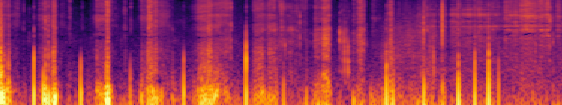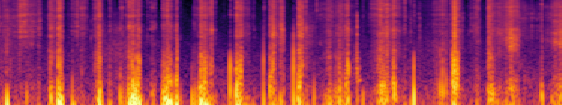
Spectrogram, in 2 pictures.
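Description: A wooden spoon scrapes into a solid white gym chalk block held in a gloved hand, crumbling the chalk into powder. Dozens of short, dry crunching scrapes follow one another at an uneven pace, each heavy and dull in the low end and dying away almost at once.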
